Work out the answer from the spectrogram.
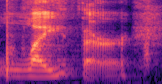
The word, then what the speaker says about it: Leither: i think it's lather because if it's german my name is which is ie so in german you always say if there's an e i or i e together you always pronounce it with the second letter of the e i or the ie so i'm c for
